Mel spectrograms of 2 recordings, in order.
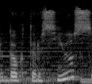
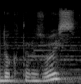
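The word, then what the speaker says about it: Dr. Seuss: Ну, на возраст Кормака а, вспоминается, конечно же, местный мегапопулярный автор доктор Сьюз, или, как правильно оказывается, произносить доктор Зойс.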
